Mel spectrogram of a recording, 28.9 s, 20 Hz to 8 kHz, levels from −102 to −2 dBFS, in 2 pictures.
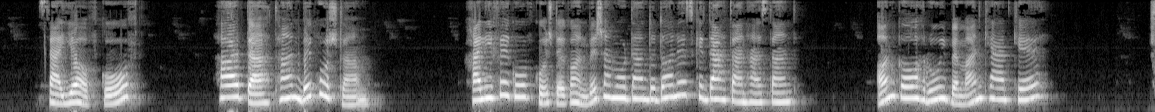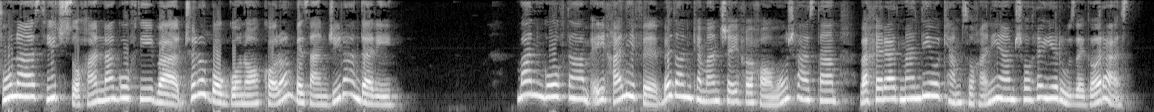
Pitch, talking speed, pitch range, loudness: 255 Hz, 110 wpm, 190-290 Hz, -12 LUFS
